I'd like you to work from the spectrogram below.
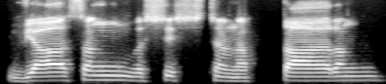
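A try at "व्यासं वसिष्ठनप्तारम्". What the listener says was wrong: So are you saying nga here? Vyasam or vyasam? Va. Vyasam vasishtha va. So only take that word. Naptaram. Pa and ta. Naptaram.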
